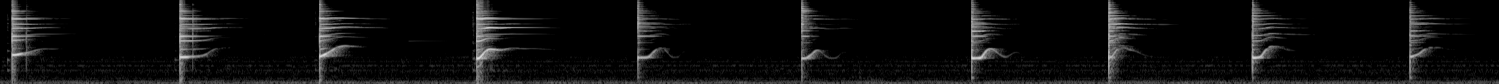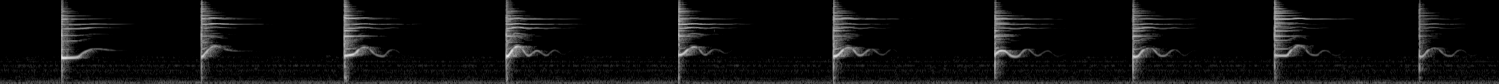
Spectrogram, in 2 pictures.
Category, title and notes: Instrument samples > Percussion
TOONBoing-Blue Snowball Microphone, CU Flexatone, Pings Nicholas Judy TDC
Flexatone boings and pings.
Blue-brand, Blue-Snowball, boing, cartoon, flexatone, ping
